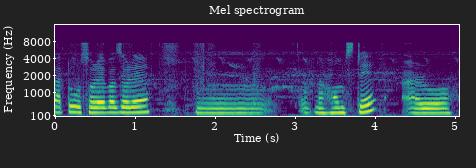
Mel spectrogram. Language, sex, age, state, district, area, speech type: Assamese, female, 30-45, Assam, Udalguri, rural, spontaneous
